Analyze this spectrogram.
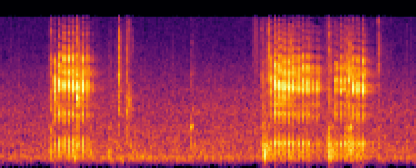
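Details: An angry pet Toco toucan attacking a visitor's shoes, which it hates. It gives harsh, rapid rattling croaks in two bursts, each grating series under a second long, while a person speaks soothingly nearby.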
